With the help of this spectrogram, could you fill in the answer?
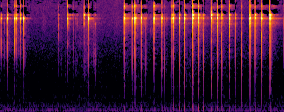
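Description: A small gold metal decorative bottle, held in the hand, is tapped with paperclip fake nails. The result is a quick, irregular series of sharp, bright metallic ticks with a high ring that cuts off almost instantly, coming in sparse clusters at first and then a denser run.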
